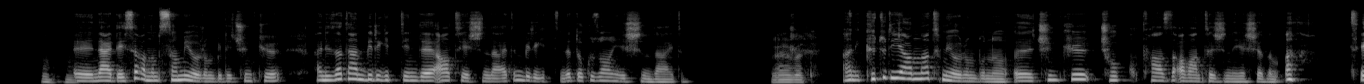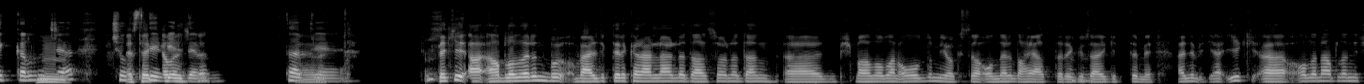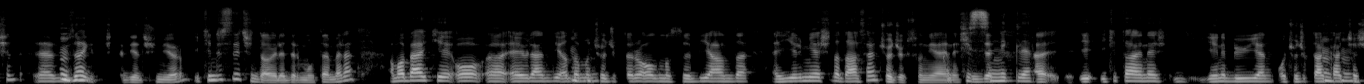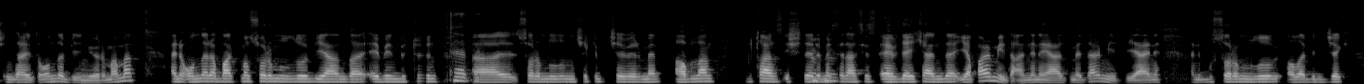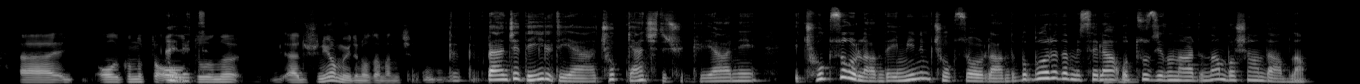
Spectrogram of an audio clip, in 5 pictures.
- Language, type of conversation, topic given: Turkish, podcast, Çocukluğunuzda aileniz içinde sizi en çok etkileyen an hangisiydi?
- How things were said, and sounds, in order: other background noise; chuckle; other noise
